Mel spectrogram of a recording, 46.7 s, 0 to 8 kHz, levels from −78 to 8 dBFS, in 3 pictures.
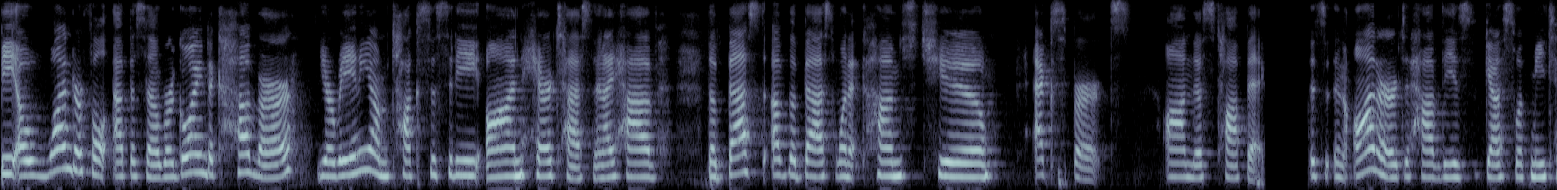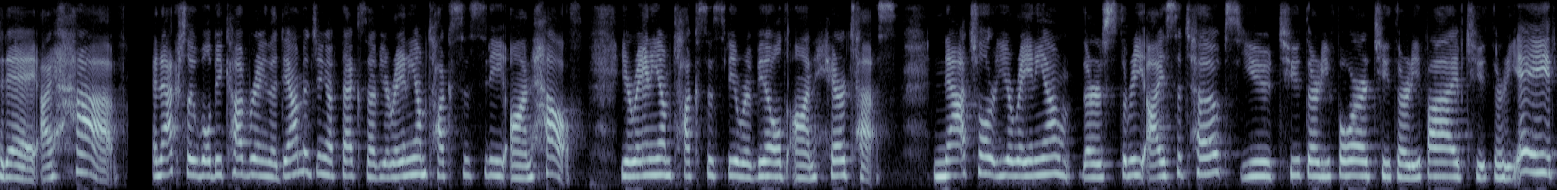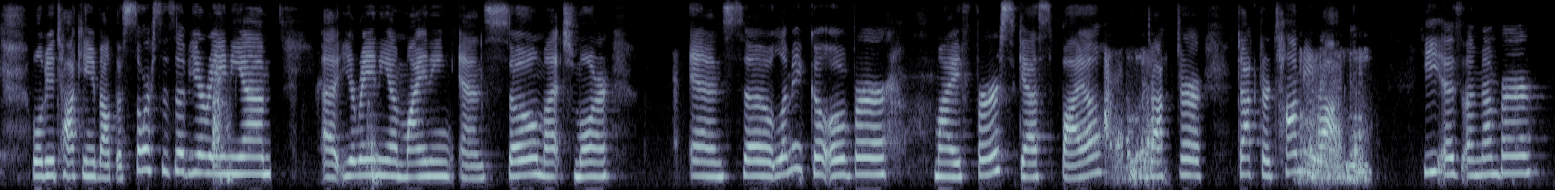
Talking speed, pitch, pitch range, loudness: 130 wpm, 230 Hz, 215-255 Hz, -18 LUFS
